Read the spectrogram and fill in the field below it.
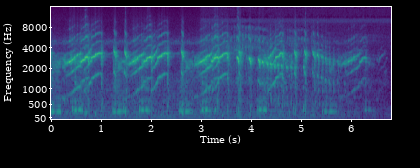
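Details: Blackish Rail, a Brazilian rail, giving a run of shrill, rising squealed whistles about one per second over deep grunting notes, with a faint steady high tone behind.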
